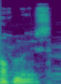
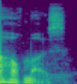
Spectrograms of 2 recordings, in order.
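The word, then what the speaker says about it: Hormuz: Non, les Russes prononcent le H quand c'est un mot avec un H, mais pour une raison ou une autre, oui, ils ne le font pas pour hormouse. Pas hormose.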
